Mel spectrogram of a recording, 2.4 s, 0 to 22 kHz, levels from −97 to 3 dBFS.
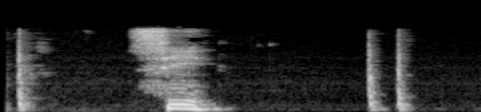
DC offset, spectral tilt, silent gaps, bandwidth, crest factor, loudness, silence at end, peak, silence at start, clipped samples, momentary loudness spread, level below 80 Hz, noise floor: under 0.1%; -3.5 dB/octave; none; 8.2 kHz; 18 dB; -16 LUFS; 0.35 s; 0 dBFS; 0.1 s; under 0.1%; 21 LU; -52 dBFS; -63 dBFS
